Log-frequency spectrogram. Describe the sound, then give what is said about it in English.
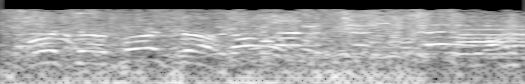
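A dense crowd of reporters shouting questions over one another outdoors at Martha Stewart as she leaves a federal courthouse in Manhattan for a waiting car, loud and chaotic, with several raised voices overlapping and a steady low rumble of traffic or wind underneath. “The domestic diva declined to respond to questions yelled to her by reporters as she hustled off to a waiting car.”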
